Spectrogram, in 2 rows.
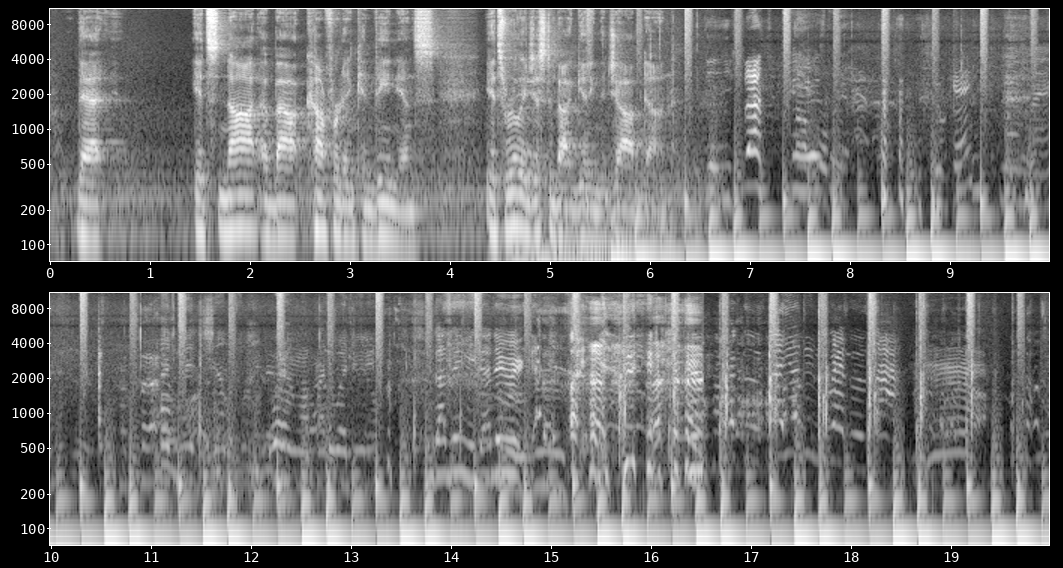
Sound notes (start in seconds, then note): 9.8 chattering and laughing; 15.9 clapping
